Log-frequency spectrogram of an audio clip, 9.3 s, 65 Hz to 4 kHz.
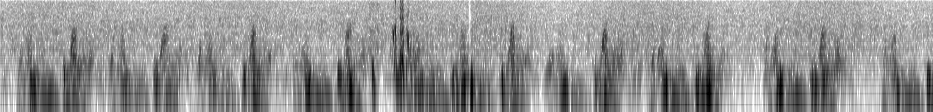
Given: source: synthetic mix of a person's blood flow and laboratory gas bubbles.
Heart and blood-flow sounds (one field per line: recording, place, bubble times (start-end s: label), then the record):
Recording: Doppler ultrasound of blood flow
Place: precordium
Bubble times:
3.68-3.79 s: bubbles
3.90-4.20 s: bubbles
From the record:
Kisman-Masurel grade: 212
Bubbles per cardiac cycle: several, 3 to 8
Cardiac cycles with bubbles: 1 to 10%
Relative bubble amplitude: moderate (0.250 to 0.450)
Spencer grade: 1 (occasional bubble signal discernible with the cardiac motion signal, with majority of cardiac periods free of bubbles)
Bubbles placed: only in the low amplitude regions of the cardiac cycle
